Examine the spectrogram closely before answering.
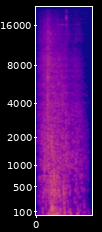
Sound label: sight lower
